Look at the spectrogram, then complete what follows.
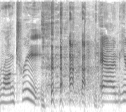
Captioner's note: laughter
